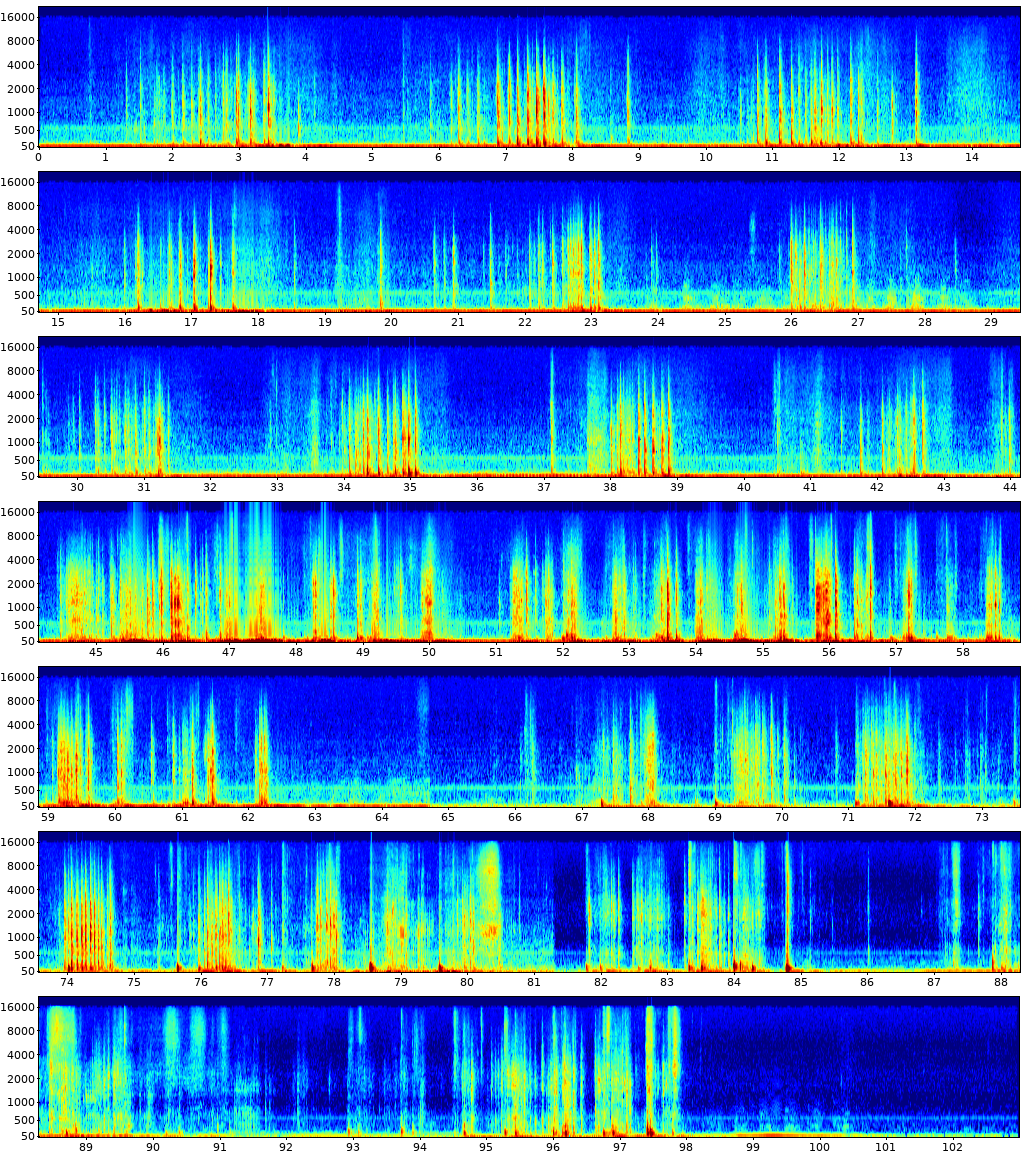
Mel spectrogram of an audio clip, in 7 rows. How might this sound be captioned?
walking on a creaky floor
walking slowly and with normal speed on a wooden floor, that creaks a lot. in 2 versions: with and without shoes.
